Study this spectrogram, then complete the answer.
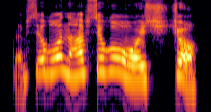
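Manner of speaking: high, theatrical put-on scorn; mocking exclamation. A narrator's reading. Husband showing his wife the case, mocking. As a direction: fling it out high and sarcastic.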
